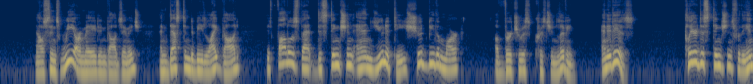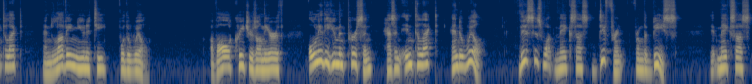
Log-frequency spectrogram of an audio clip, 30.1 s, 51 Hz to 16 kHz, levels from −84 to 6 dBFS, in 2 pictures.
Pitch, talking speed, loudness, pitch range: 140 Hz, 140 wpm, -24 LUFS, 120-170 Hz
